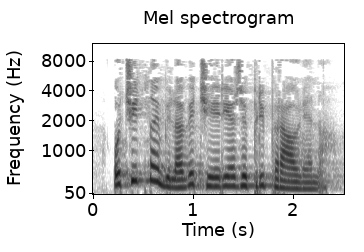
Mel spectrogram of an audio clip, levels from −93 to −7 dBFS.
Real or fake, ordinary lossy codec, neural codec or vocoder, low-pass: fake; MP3, 32 kbps; autoencoder, 48 kHz, 128 numbers a frame, DAC-VAE, trained on Japanese speech; 10.8 kHz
